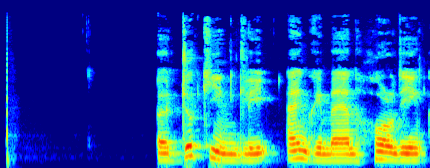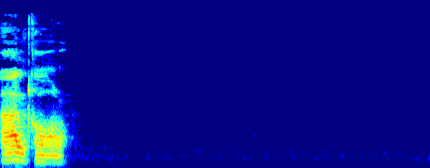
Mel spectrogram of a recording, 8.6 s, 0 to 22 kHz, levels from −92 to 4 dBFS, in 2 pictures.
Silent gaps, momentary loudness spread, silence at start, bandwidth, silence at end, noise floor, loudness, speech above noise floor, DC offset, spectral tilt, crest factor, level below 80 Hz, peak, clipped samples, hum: none; 9 LU; 0.05 s; 16 kHz; 3.65 s; -89 dBFS; -19 LUFS; 70 dB; under 0.1%; -5 dB/octave; 20 dB; -64 dBFS; -2 dBFS; under 0.1%; none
